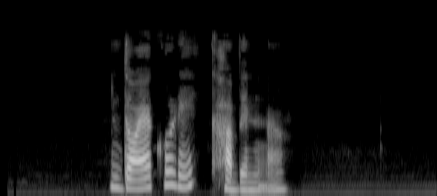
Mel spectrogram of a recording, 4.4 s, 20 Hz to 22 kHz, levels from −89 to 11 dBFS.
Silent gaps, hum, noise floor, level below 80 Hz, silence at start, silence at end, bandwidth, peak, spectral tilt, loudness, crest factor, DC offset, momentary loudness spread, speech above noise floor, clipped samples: none; none; -69 dBFS; -74 dBFS; 1.1 s; 1.5 s; 10.5 kHz; -2 dBFS; -7 dB/octave; -21 LUFS; 22 dB; under 0.1%; 16 LU; 49 dB; under 0.1%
